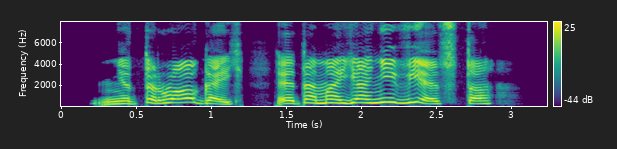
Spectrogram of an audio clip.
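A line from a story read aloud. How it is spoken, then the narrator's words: Shout. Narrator (Russian): закричал Веня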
